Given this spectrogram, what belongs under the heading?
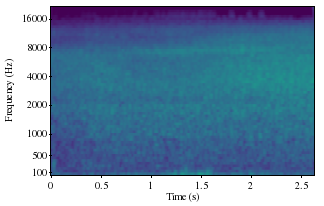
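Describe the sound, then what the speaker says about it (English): A small stream runs under a little bridge into the Tay estuary, producing a steady, broadband rush of flowing water that stays constant throughout. "see on a hot day the sound of running water like that is so refreshing"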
